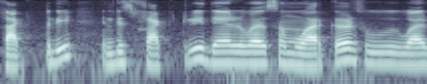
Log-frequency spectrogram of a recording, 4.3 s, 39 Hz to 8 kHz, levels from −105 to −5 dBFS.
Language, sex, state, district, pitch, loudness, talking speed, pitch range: English, male, Odisha, Malkangiri, 150 Hz, -20 LUFS, 155 wpm, 135-150 Hz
